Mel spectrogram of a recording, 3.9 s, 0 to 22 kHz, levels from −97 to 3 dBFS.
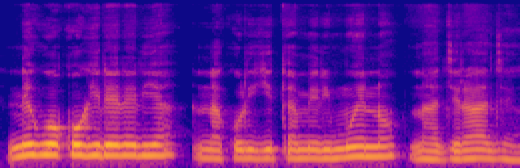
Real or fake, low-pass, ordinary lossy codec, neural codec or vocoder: real; 19.8 kHz; none; none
